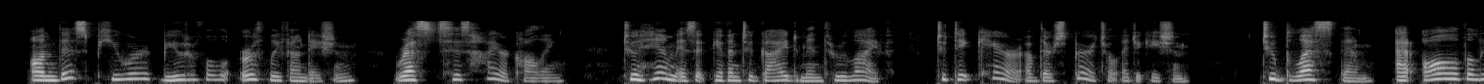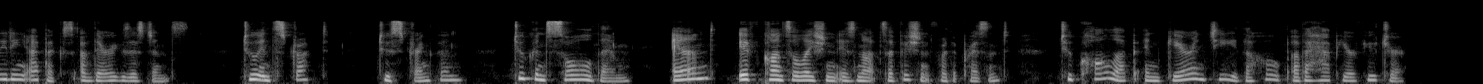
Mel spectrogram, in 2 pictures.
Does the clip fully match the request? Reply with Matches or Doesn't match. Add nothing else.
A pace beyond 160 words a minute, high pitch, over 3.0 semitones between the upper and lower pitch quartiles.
Doesn't match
